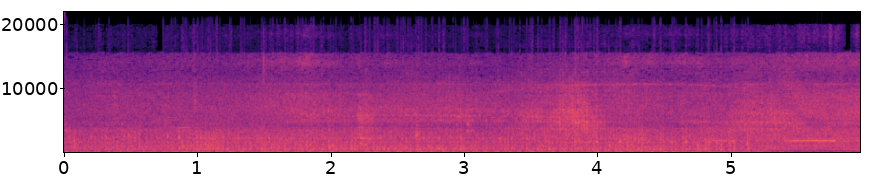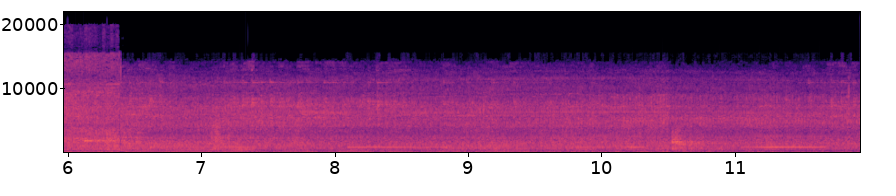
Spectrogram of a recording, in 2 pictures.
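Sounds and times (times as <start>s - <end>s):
heavy construction machinery rumble: 0.0s - 11.9s
short high beeps: 4.8s - 6.4s, 8.1s - 9.0s.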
